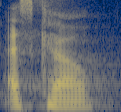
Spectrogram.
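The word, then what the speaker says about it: Esquel: Eskel.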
